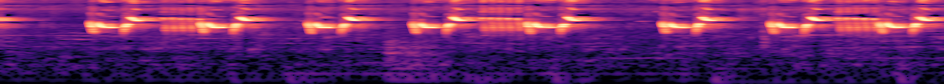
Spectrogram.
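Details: Prinia song in the engkel style, the Bar-winged prinia giving high, shrill doubled chirps that slide down slightly, clusters separated by short quiet gaps, repeated steadily almost twice a second.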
